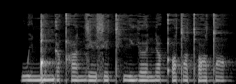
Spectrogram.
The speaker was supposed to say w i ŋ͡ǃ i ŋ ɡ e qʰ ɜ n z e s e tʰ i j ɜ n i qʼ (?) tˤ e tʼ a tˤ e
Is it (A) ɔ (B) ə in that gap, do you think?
B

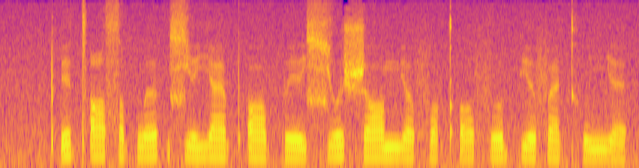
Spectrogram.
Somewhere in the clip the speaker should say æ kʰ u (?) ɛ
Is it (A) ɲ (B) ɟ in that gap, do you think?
A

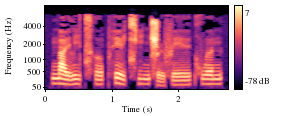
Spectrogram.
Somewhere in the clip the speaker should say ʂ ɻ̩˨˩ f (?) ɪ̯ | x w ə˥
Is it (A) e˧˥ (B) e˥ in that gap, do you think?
B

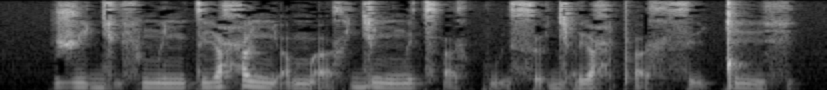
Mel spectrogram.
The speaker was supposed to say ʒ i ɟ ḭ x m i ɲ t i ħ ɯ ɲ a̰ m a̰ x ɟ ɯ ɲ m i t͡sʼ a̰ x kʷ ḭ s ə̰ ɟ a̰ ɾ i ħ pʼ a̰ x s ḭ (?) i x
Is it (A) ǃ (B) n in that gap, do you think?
A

